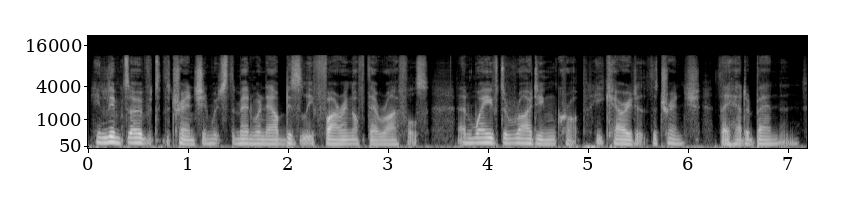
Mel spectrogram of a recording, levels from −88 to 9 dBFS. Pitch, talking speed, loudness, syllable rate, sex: 115 Hz, 250 wpm, -20 LUFS, 6.6 syllables/s, male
